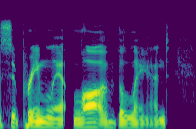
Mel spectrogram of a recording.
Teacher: He put particular stress on the second syllable of supreme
